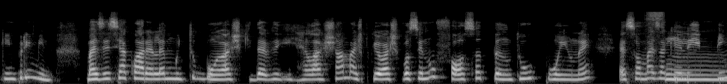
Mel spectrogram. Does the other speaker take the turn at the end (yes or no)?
yes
